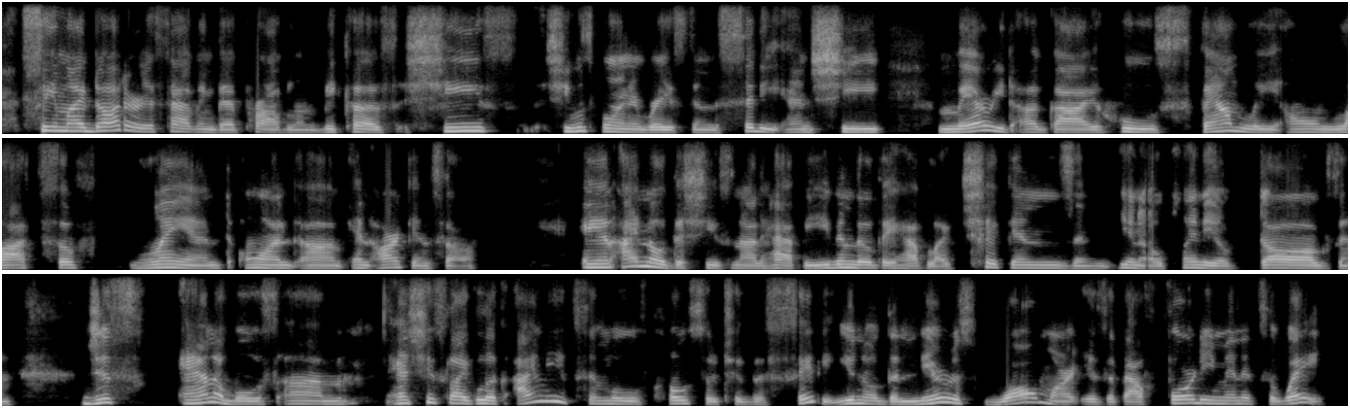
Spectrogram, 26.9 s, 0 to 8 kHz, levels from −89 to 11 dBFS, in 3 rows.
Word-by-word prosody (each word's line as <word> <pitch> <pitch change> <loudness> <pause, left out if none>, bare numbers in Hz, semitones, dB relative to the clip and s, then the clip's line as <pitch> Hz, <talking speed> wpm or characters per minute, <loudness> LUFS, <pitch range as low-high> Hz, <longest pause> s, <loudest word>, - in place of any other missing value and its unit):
See, 240 -2 +2
my 220 -1 +4
daughter 235 +3 +2
is 180 -1 -4
having 175 -6 -1
that 150 0 -1
problem 145 -4 -3
because 165 -1 0
she's 220 0 0 0.2
she 200 - +1
was 220 +2 0
born 190 -5 0
and 160 -2 -1
raised 150 -1 +1
in 150 -1 -3
the - - -6
city, 190 0 0
and 160 -1 -4
she 165 -1 +3 0.4
married 185 +6 +3
a 165 +1 -2
guy 155 0 +2
whose 170 -5 +2 0.2
family 180 -5 +1
own 165 -1 -3
lots 165 +1 +1
of 175 -1 +2 0.3
land 160 -2 0
on, 165 -2 +1
um, 155 -1 0
in 170 0 -1
Arkansas, 170 -5 -2 0.7
and 200 +1 +5
I - - +4
know 230 -7 +5
that 165 -2 -2
she's 160 -2 -4
not 155 -1 0
happy 155 -1 0
even 185 +3 +2
though 175 -1 +4
they 160 0 -1
have, 155 -1 -1
like, 130 -1 -2
chickens, 170 -6 -2
and, 140 0 -6
you 180 -2 0
know, 140 -2 -3
plenty 180 -4 +1
of 140 -2 -5
dogs, 165 -3 +4
and 145 0 -3 0.5
just 230 +6 +1 0.3
animals, 185 -7 +2
um, 170 -1 -2 0.4
and 200 +1 +2
she's 230 +2 -1
like, 200 -4 +4
"Look, 190 -2 +4
I 235 - +2
need 315 -4 +2
to 190 - -3
move 170 -3 -2
closer 190 -4 -1
to 155 - -5
the 140 -2 -8 0.2
city, 245 +7 +1
you 195 - +5
know, 180 -4 -1
the 160 -1 +1
nearest 205 +8 +2
Walmart 160 - +2
is 150 -1 -4
about 150 0 0
40 205 -1 +3
minutes 180 -2 -5
away." 195 +9 +1
170 Hz, 170 wpm, -23 LUFS, 155-195 Hz, 0.7 s, and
